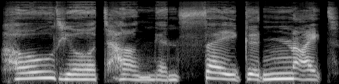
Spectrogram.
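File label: Child Rhymes Fear Child Female; Duviri; Childrens Rhymes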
